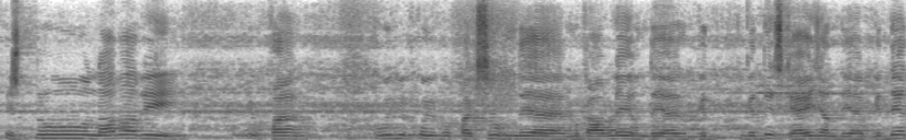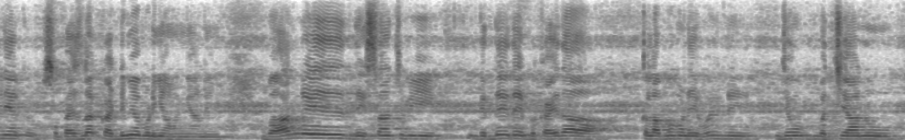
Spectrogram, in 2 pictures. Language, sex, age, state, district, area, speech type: Punjabi, male, 45-60, Punjab, Mansa, rural, spontaneous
